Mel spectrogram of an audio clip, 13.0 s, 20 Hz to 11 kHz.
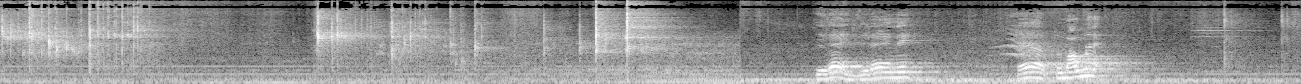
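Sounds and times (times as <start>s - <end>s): plastic bag crinkling: 0.0s - 5.7s.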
